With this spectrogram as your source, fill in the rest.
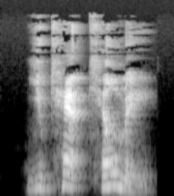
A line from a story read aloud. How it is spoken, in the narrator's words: she hissed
